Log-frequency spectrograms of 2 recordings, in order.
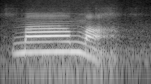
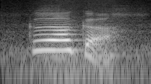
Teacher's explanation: the second syllable of them will be in neutral tone. And neutral tone is light and short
